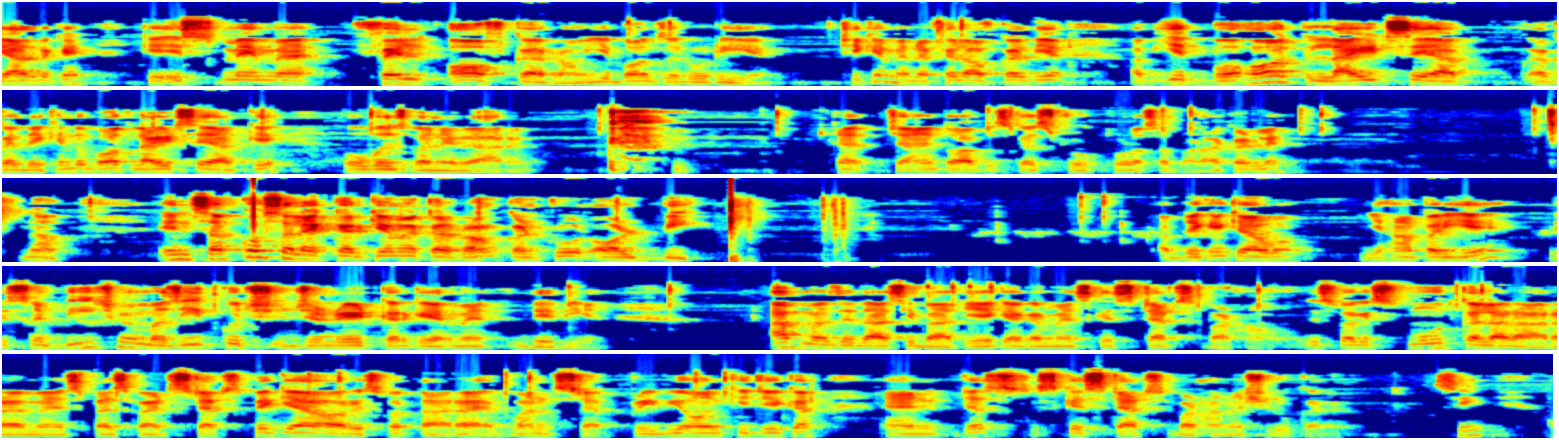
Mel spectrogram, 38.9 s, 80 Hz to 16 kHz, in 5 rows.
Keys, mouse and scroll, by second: 3.2 click, 5.9-6.2 alt+scroll up 1, 8.2-8.6 alt+scroll down 1, 9.3 space, 19.1 ctrl+alt+b, 20.9 click, 24.3-27.9 drag, 35.4 scroll up 1.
